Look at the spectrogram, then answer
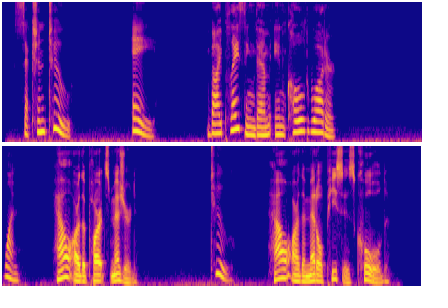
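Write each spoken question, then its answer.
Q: By placing them in cold water.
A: 2: How are the metal pieces cooled?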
